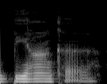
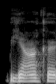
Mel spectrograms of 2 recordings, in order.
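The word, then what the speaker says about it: Bionca: All of my handles are Call Me Bianca. Bianca is spelled with an O, B-I-O-N-C-A.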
